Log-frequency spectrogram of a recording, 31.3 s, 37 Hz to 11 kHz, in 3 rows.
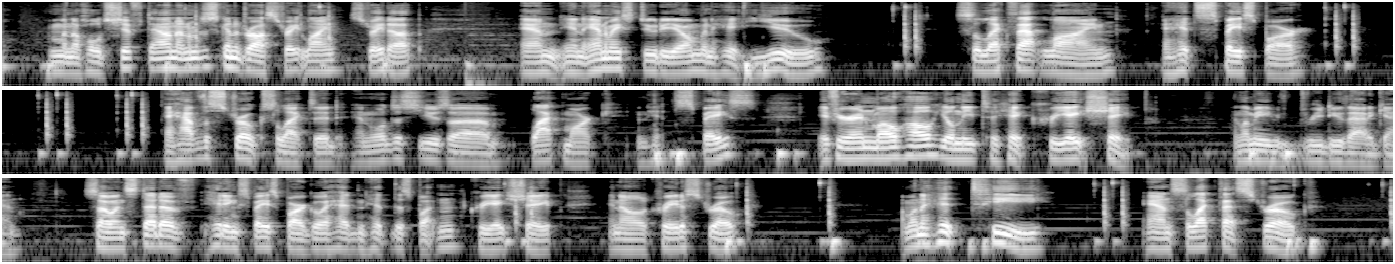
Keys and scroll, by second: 5.6 u, 15.3 space, 19.9 super+z, 26.3 space, 28.1 t, 30.6 super+z.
